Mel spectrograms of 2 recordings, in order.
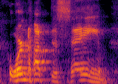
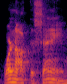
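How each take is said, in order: First: "We're not the same" stretched slow and high with a laugh; laughing mock emphasis. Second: Said in the usual way. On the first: Real, not acted. Streamer repeats his comeback, laughing.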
